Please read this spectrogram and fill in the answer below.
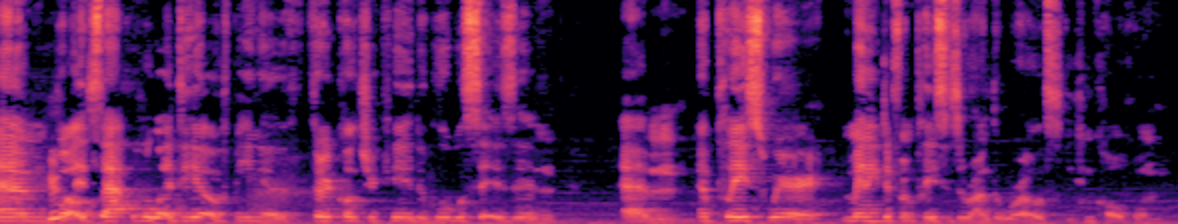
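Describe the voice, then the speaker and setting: A woman's medium-pitched voice at a moderate pace, monotone and flat, with big swings in loudness. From Germany and Scotland, Nigerian-born, later US. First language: German. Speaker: author. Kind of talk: interview.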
